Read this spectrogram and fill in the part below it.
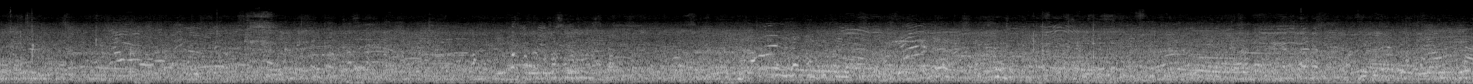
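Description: A large outdoor crowd chatters and cheers loudly all around.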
